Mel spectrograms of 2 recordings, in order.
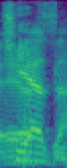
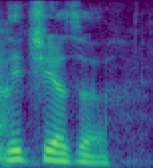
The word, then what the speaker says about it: Nicieza: Nicieza. – Nicieza.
